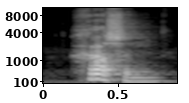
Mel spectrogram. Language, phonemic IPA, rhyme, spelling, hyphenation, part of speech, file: Dutch, /ˈɣrɑsən/, -ɑsən, grassen, gras‧sen, noun, Nl-grassen.ogg
- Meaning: plural of gras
